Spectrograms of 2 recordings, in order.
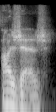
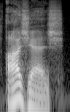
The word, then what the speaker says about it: Hagege: yeah, so if you want to get real technical, the H is silent. So it's Hagege. Ajej. Hagege, yeah. Okay. Ajej.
